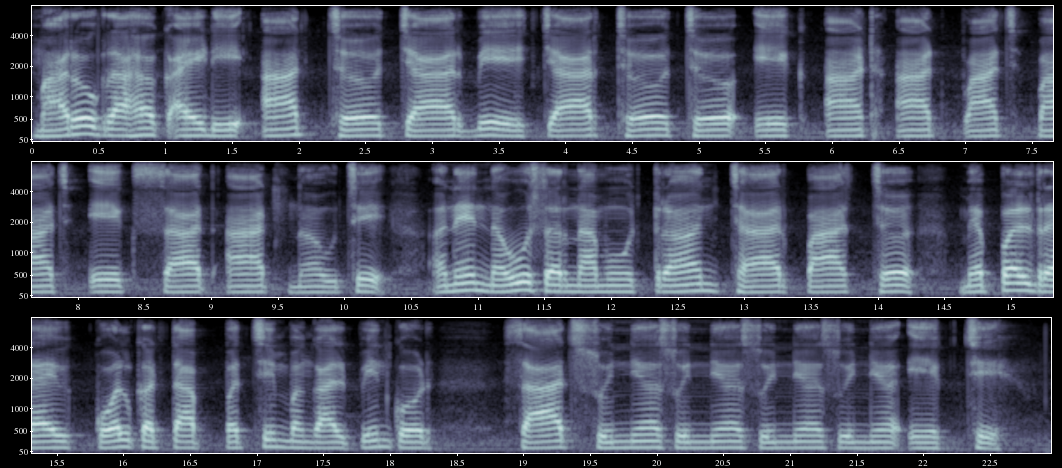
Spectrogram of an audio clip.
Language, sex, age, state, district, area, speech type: Gujarati, male, 18-30, Gujarat, Surat, rural, read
